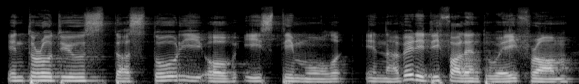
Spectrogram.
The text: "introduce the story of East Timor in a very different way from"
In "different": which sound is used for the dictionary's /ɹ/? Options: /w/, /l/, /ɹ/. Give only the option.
/l/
